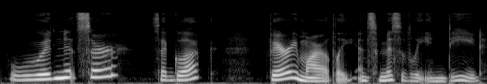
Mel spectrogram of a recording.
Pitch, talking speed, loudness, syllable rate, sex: 220 Hz, 125 wpm, -16 LUFS, 4.6 syllables/s, female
